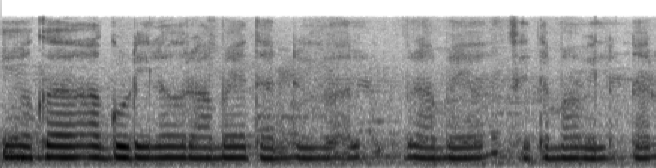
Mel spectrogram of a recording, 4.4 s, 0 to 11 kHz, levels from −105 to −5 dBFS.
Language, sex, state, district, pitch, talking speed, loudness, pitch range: Telugu, female, Telangana, Nalgonda, 215 Hz, 125 wpm, -16 LUFS, 205-220 Hz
